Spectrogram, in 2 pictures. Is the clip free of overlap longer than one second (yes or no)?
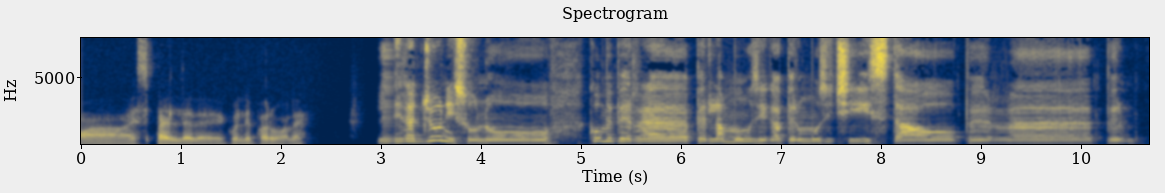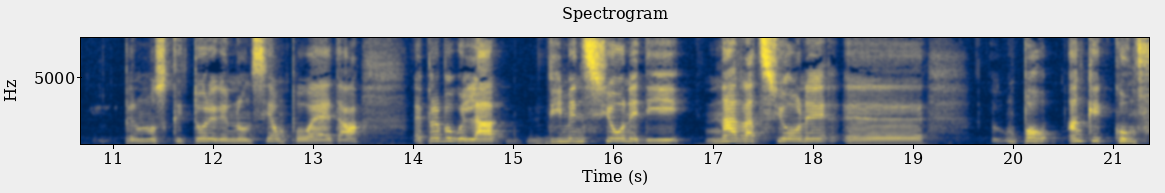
yes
